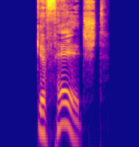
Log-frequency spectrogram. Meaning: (verb) past participle of fälschen; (adjective) counterfeit, forged
- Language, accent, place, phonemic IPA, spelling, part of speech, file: German, Germany, Berlin, /ɡəˈfɛlʃt/, gefälscht, verb / adjective, De-gefälscht.ogg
